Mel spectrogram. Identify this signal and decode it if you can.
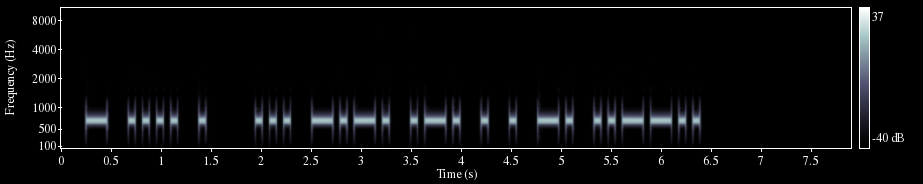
Morse code, heard as a keyed tone, about 17 wpm, 700 Hz. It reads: THE SCREEN?
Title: Sentences from Top 1000 Words - Review Part 6 - 17wpm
